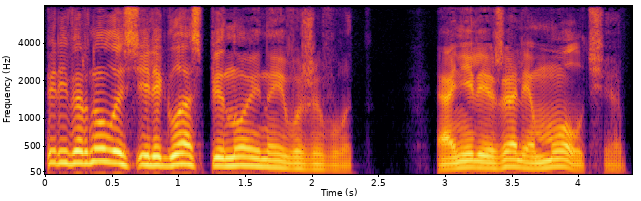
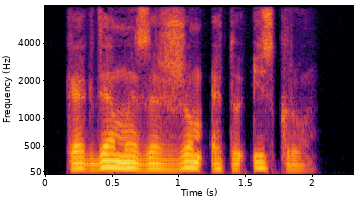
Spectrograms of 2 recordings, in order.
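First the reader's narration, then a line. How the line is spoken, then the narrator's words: Loud whisper in ear. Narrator (Russian): прошептал в ухо громким шепотом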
